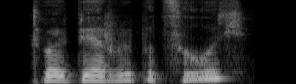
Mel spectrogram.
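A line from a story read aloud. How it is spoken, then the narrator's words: Muffled, hollow voice. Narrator (Russian): глухо выговорил Грегор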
